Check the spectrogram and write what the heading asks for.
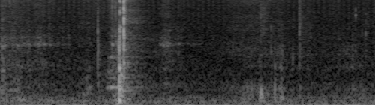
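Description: Soft handling of nylon paracord as it is pulled through a cobra knot, with one sharp click a little under a second in and a few faint ticks later.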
